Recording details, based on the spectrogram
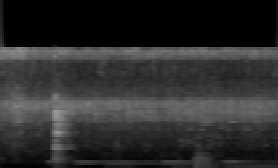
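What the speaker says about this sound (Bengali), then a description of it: "মানে একটু যখন ভাজা ভাজা হয়ে যাবে বেগুনটা তখন লবণ হলুদ দিয়ে দিলাম।" Eggplant frying in a pan after salt and turmeric are added, a soft low sizzle with a couple of brief spatula scrapes against the pan, quiet and close.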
